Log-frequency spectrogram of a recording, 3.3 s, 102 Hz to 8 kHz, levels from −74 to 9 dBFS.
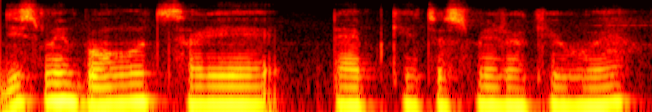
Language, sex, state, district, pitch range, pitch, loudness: Hindi, male, Tripura, Dhalai, 135-145 Hz, 140 Hz, -16 LUFS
